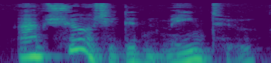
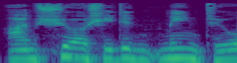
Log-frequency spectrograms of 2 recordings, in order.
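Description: First: Lightly voiced, reasoning mum; placating mother. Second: Little girl lightly mimicking Mum's excuse; child quoting parents. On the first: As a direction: gently excuse the other child as a parent. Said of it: "said her mother". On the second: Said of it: "They'd only say".

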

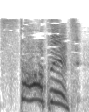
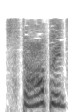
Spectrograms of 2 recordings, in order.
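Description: First: Even higher, louder repeat; a boy's panicked scream, escalating. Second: Put-on a boy screaming at the dummy. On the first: Acted. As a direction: push the scream up further. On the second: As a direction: yell it in panic. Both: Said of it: "Vinny screamed".

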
